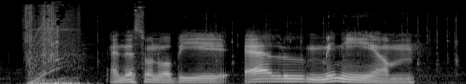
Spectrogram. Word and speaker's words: aluminium: And this one will be aluminium, which I believe is the correct way to say it, the English way. And this thing is going to demand aluminum.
